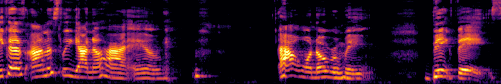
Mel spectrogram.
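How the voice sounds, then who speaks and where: A woman speaks at a fairly slow pace. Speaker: YouTuber. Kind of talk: casual chat. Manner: loud.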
